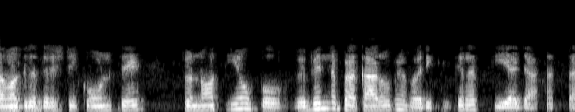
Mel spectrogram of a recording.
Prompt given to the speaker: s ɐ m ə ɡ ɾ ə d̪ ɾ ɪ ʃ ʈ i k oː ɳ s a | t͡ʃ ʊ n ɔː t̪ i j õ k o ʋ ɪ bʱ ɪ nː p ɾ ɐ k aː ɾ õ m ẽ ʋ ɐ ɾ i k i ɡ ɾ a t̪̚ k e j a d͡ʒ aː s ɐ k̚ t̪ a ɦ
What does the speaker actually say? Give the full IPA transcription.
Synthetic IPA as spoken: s ɐ m ə ɡ ɾ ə d̪ ɾ ɪ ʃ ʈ i k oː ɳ s e | t͡ʃ ʊ n ɔː t̪ i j õ k o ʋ ɪ bʱ ɪ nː p ɾ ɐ k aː ɾ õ m ẽ ʋ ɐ ɾ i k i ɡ ɾ ə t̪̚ k i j a d͡ʒ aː s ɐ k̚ t̪ a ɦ

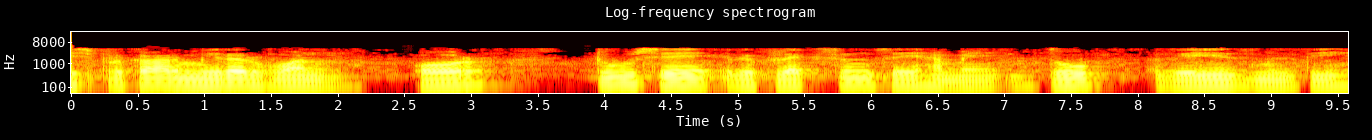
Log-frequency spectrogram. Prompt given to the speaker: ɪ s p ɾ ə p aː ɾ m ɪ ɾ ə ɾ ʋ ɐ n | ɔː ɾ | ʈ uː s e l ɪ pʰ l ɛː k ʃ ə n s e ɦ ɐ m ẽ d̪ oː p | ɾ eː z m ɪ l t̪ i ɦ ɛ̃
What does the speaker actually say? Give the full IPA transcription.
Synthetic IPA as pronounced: ɪ s p ɾ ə k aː ɾ m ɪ ɾ ə ɾ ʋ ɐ n | ɔː ɾ | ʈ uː s e ɾ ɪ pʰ l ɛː k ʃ ə n s e ɦ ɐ m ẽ d̪ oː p | ɾ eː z m ɪ l t̪ i ɦ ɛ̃

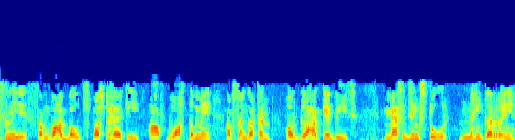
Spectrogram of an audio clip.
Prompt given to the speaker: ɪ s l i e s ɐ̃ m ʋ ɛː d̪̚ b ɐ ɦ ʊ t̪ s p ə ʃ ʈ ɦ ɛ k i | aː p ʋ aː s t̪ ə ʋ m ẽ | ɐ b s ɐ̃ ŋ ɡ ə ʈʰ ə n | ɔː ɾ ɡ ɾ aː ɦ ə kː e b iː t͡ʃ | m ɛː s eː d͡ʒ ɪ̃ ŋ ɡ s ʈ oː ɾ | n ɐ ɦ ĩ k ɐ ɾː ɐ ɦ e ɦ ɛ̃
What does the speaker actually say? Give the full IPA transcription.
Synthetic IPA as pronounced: ɪ s l i e s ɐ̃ m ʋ aː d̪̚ b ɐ ɦ ʊ t̪ s p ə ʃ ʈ ɦ ɛ k i | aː p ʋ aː s t̪ ə ʋ m ẽ | ɐ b s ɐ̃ ŋ ɡ ə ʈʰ ə n | ɔː ɾ ɡ ɾ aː ɦ ə kː e b iː t͡ʃ | m ɛː s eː d͡ʒ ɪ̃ ŋ ɡ s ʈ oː ɾ | n ɐ ɦ ĩ k ɐ ɾː ɐ ɦ e ɦ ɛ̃

